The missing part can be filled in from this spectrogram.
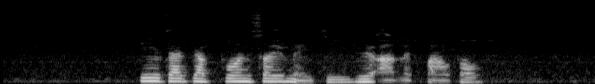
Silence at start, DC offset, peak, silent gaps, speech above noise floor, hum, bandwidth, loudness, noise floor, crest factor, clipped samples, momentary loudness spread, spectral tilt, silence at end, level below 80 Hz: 1.4 s; under 0.1%; -4 dBFS; none; 38 dB; none; 4.2 kHz; -20 LUFS; -57 dBFS; 18 dB; under 0.1%; 10 LU; -10.5 dB/octave; 1.15 s; -54 dBFS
